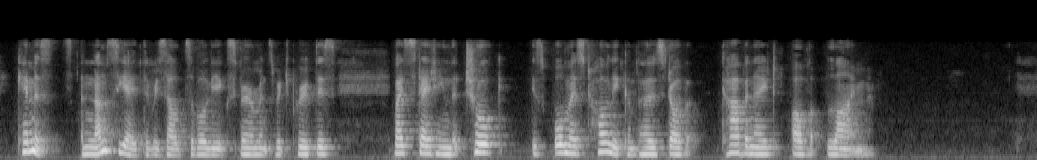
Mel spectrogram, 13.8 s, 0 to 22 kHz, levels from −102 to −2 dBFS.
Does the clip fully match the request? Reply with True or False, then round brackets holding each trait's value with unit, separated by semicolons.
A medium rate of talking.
False (100 wpm)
